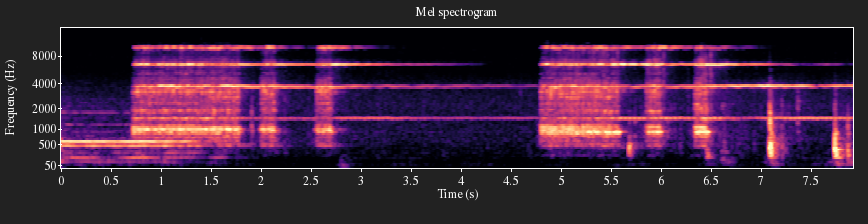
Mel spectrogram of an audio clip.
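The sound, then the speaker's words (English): An old-style telephone bell rings twice, each loud, metallic jangling burst lasting about two seconds, separated by a brief pause. No one speaks. “What'd you call about?”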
